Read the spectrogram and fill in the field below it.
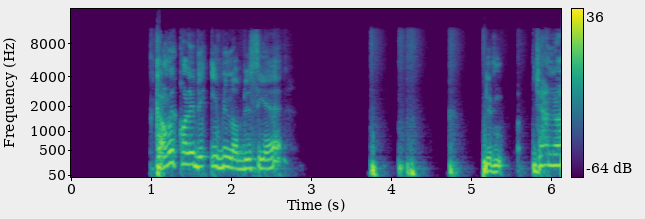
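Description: A man speaks with animation into a microphone, with pauses.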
